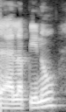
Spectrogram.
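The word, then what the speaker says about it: jalapeño: Lupino Pisa okay so J is silent air so it is pronounce the jalapeno cheese a Lupino Pisa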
